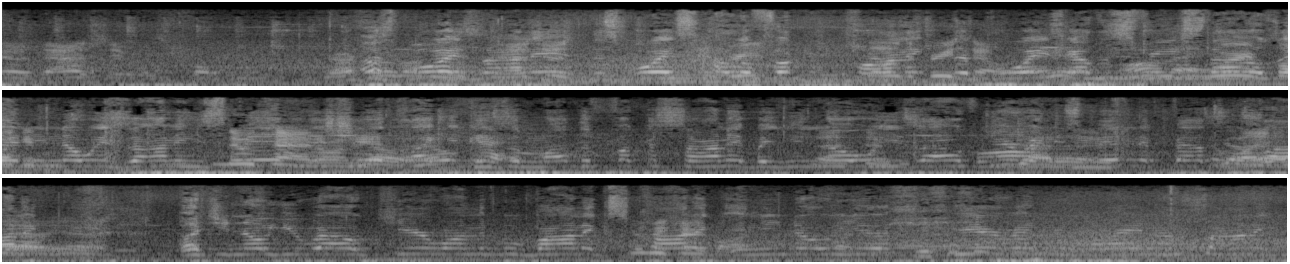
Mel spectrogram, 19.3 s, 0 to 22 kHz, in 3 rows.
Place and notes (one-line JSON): {"title": "B St, San Rafael, CA, USA - rap battle and conversation", "date": "2018-12-19 21:40:00", "description": "outside libation bottleshop in downtown san rafael. rap battle between local guys. some of them smoke weed. a few separate individuals talk about what it's like to work nearby.", "latitude": "37.97", "longitude": "-122.53", "altitude": "7", "timezone": "GMT+1"}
